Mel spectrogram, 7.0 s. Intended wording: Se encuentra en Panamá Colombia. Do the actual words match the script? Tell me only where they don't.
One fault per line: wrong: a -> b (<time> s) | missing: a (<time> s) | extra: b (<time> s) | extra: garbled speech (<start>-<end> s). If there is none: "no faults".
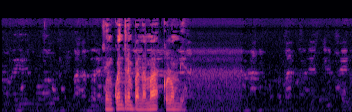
no faults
